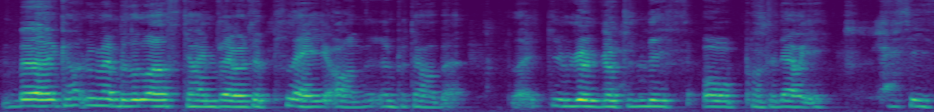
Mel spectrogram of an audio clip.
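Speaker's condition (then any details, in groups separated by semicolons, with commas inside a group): Cerebral palsy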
